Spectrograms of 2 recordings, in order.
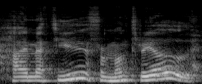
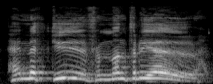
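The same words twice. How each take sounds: First: Light mock French accent, drawn out. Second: High, slow, hammed-up French accent; butchered French accent. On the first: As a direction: ease into a butchered French accent. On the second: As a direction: go over the top with a bad French accent. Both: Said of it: "this is probably my butchered French accent".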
